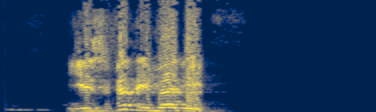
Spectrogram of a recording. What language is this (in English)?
Kabyle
